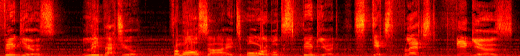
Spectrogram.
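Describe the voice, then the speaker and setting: Man, horror audio drama narration, very slow, theatrical, music behind. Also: very high-pitched, very animated. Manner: theatrical, drawn-out, swelling from hushed to screaming.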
